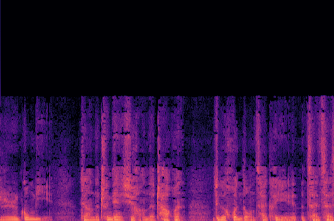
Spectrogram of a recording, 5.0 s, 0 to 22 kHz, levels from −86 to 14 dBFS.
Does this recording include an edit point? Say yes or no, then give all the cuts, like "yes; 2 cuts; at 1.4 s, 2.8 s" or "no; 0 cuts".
yes; 1 cut; at 3.2 s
